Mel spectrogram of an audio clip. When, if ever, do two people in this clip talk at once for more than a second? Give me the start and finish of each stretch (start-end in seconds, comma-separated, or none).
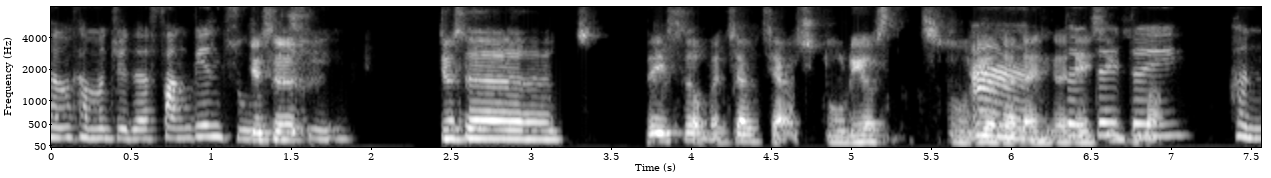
5.7-6.9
